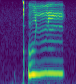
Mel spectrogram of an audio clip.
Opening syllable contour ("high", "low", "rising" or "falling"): high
